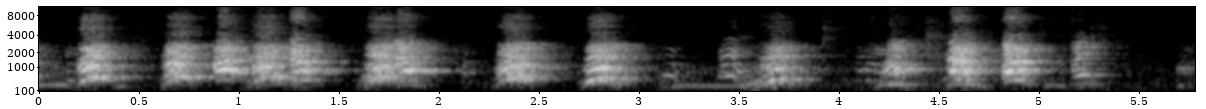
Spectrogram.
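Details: Dog barking for attention while playing with three Malinois, giving sharp, loud barks in quick bursts of two or three, about thirteen barks over six seconds, with a brief whine between.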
